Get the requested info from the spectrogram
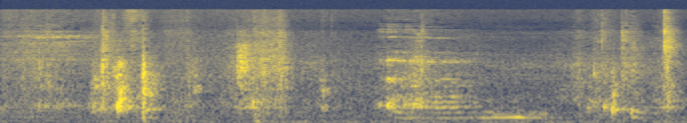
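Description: Faint, sparse clicks and light rustles of small objects being handled on a tabletop.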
